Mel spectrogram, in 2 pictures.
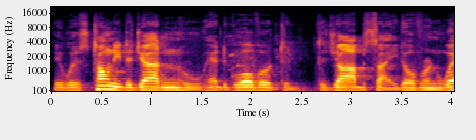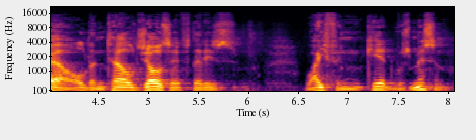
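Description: A man's voice: on the low side, normal speed, close to an everyday voice. A man playing a plainspoken small-town local, narrating a live audio drama in a folksy, colloquial way. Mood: reflective, grim.

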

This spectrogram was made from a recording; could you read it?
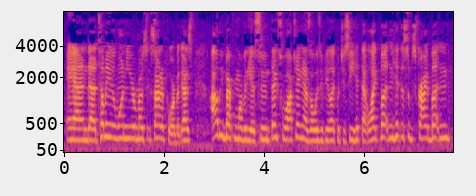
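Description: A man's voice: high-pitched, fast talker, sharp tone. A young man hosting a casual vlog, talking to the camera like an enthusiastic fan. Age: young adult. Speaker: video host. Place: small indoor room with shelves of discs.

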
